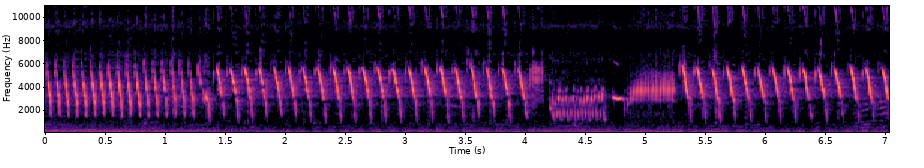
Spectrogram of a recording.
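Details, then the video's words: Lure recording of canary song, spaced by ten-second pauses to make canaries sing: a fast, rolling trill of sharp high notes broken by two short buzzy, lower bursts before the rapid trill resumes. "PANCINGAN KENARI TERBAIK DENGAN JEDA 10 DETIK LEBIH EFEKTIF"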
